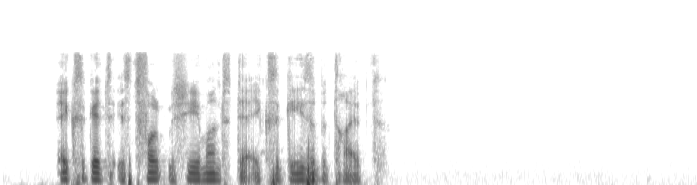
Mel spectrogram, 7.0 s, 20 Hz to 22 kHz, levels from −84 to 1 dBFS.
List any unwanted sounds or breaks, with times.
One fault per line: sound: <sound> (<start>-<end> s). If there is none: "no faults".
no faults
